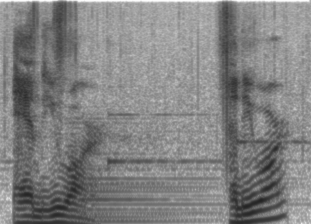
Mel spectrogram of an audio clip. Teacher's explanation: The rising intonation at the end, and you are, makes it seem more like a suggestion instead of a question.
